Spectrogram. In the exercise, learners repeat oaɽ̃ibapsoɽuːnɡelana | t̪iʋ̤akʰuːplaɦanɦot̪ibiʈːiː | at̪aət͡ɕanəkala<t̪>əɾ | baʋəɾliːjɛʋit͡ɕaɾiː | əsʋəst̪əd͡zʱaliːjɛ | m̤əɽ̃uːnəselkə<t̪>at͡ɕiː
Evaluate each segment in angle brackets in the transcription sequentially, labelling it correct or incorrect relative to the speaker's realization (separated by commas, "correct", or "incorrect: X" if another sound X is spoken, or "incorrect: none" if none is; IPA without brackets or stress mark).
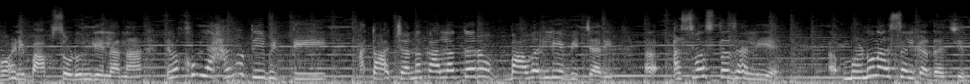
correct, incorrect: d̪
